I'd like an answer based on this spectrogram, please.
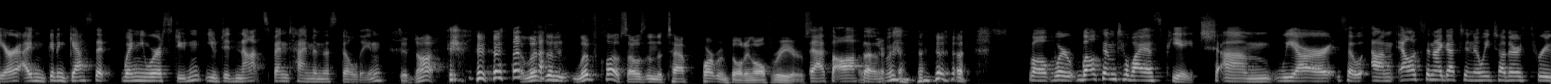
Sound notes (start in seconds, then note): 4.5 laughing; 8.6 both laugh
